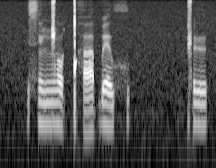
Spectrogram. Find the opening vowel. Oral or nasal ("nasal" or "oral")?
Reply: nasal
